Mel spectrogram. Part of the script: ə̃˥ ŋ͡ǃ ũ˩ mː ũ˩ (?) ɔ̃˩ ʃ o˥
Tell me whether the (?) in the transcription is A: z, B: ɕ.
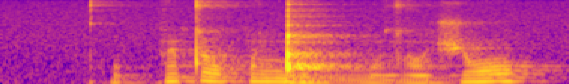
A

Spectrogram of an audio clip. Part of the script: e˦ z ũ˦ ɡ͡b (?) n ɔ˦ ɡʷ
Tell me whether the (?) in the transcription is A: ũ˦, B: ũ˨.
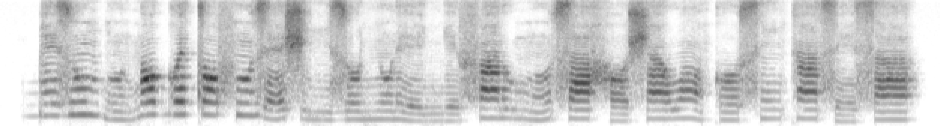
B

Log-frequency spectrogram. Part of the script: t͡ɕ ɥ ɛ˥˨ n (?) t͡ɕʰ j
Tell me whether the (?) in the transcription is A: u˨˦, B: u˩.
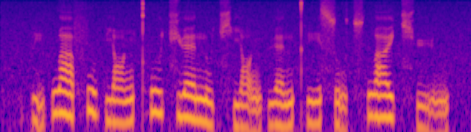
B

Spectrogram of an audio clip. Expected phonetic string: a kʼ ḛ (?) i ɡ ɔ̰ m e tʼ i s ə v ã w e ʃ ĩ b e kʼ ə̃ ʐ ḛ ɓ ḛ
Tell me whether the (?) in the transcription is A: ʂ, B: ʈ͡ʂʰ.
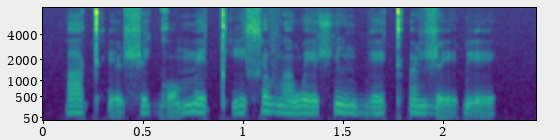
A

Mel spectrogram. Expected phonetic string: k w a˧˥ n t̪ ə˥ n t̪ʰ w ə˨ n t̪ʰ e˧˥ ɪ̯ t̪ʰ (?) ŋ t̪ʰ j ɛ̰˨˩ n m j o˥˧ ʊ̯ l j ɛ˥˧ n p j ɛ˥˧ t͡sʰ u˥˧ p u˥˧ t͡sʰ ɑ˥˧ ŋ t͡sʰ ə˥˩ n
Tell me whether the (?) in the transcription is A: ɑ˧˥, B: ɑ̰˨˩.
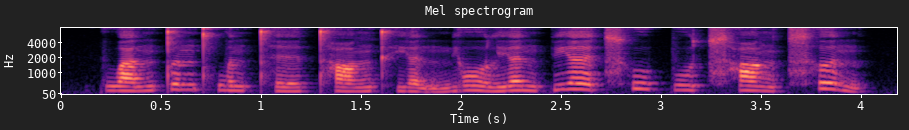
A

